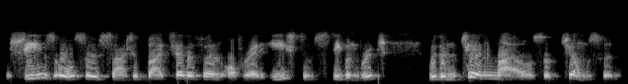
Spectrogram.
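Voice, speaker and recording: A man's voice: mid-range voice, close to an everyday voice. A man playing a grave radio news announcer in a 1930s-style play, formally reading emergency bulletins. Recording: tinny, phone-like radio broadcast sound.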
